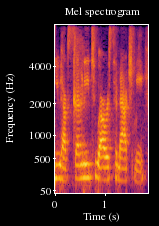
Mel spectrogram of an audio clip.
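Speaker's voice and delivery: normal talking voice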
